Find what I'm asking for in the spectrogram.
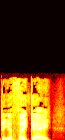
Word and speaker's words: diatheke: So when we look at the word covenant in the New Testament, it's a Greek word, diatheke.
